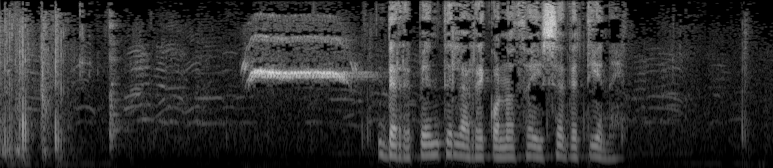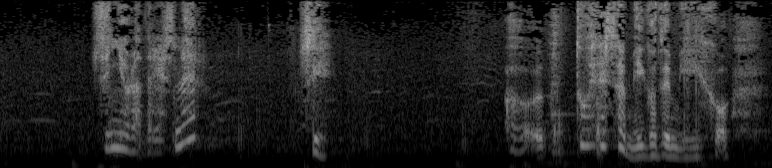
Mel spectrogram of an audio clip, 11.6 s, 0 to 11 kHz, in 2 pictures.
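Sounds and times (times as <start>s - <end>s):
boy blowing a shrill whistle: 1.8s - 2.8s
speech: 2.8s - 4.8s, 6.6s - 7.4s, 8.1s - 8.4s, 9.6s - 11.5s.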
